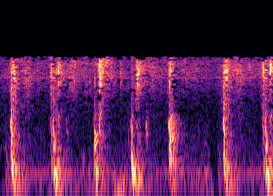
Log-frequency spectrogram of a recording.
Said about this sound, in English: Footsteps. How many could you save if you had the convenience of extension phones?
